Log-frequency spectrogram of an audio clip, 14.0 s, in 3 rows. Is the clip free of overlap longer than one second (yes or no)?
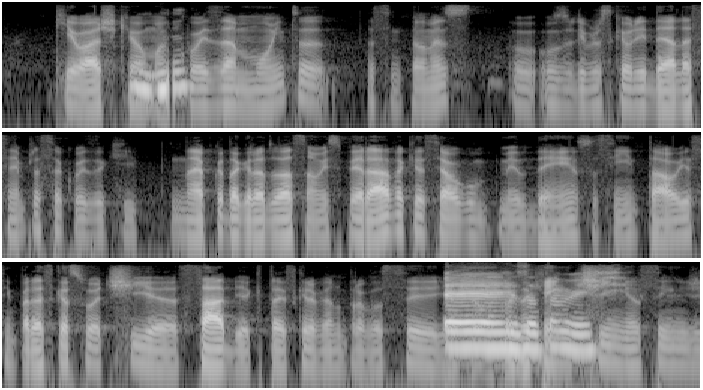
no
